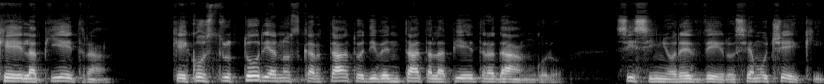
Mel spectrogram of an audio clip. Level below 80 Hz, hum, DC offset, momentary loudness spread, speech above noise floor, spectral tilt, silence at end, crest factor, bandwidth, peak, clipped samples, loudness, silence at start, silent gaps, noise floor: -62 dBFS; none; under 0.1%; 12 LU; 56 dB; -5 dB/octave; 0 s; 18 dB; 19 kHz; -2 dBFS; under 0.1%; -19 LUFS; 0 s; none; -75 dBFS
